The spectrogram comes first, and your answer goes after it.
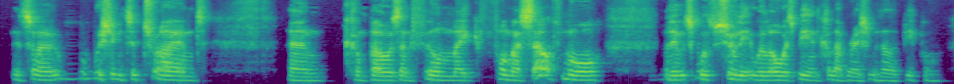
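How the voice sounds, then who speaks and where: Here a man talks at a moderate pace with a fairly high pitch. His voice is somewhat breathy, and his intonation stays fairly even. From northern England, Newcastle. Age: 60s. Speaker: musician. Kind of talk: interview. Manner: halting, frequent repetitions.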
